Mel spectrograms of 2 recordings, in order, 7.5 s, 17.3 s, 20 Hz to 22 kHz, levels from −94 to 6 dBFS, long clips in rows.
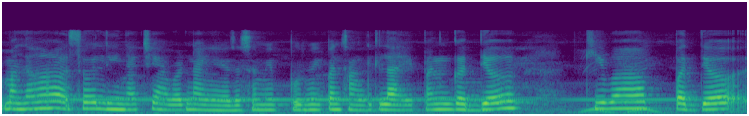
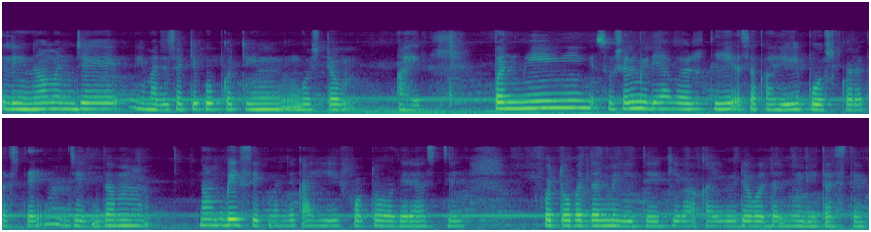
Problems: constant background noise, background conversations at intervals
